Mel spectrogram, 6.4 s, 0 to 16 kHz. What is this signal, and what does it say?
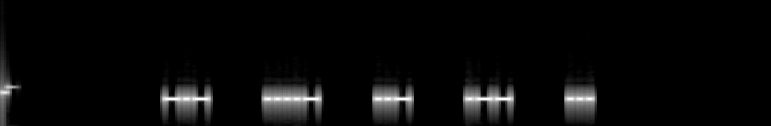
Morse code, heard as a keyed tone, about 32 wpm, spaced as for 14 wpm, 700 Hz. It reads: K4UWS
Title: USA Call Signs - 5 Characters - 4x Character Spacing - 30wpm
